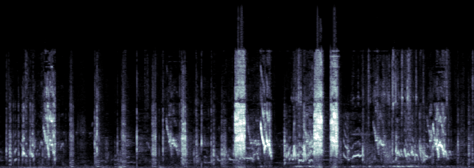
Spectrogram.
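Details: Pet budgerigars making breeding-stimulation chatter: soft, scratchy warbling and ticking that builds to loud, shrill squawks in the middle, then falls back to rambling buzzy twitters.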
